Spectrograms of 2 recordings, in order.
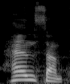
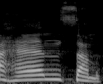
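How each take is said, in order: First: Said in the usual way. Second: "हैंडसम" drawn out in two beats; syllable by syllable. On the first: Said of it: "क्या लिखा?". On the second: Shown as a demonstration. Teacher showing pupils two syllables, "हैंडसम" split in two. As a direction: stretch the first syllable of "हैंडसम", then add the second. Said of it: "दो बार में उसका हम उच्चारण करते हैं".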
